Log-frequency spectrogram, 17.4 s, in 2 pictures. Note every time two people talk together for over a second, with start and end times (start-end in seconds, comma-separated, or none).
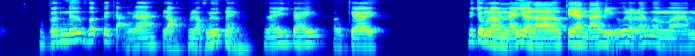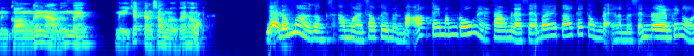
none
